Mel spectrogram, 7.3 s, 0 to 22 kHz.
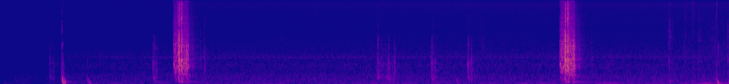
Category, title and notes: Sound effects > Other
Nikon D750 Shutter Sound
recording in my study room by iPhone 12mini with Nikon D750.
Camera, Shutter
